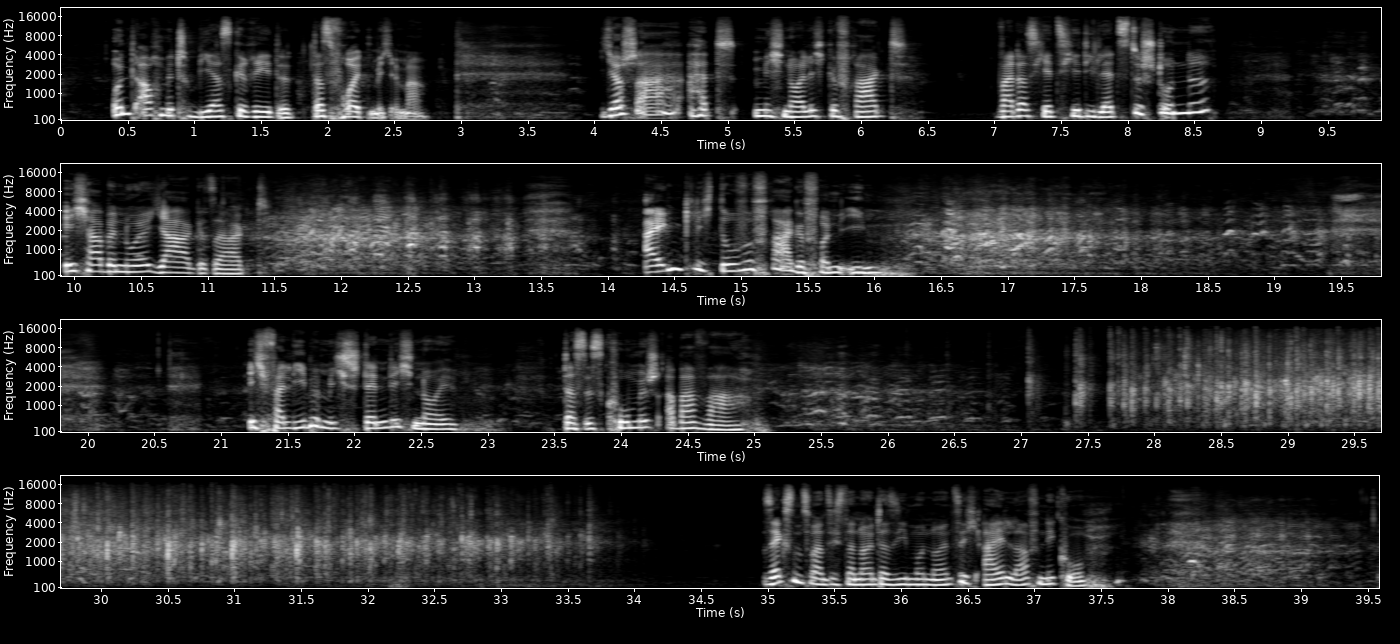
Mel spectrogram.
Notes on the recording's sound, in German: Auswahl der Beiträge von der „texte von gestern“-Liveshow. In der Wohngemeinschaft, Köln. Heißen Dank an die Wohngemeinschaft, unser tolles Publikum.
